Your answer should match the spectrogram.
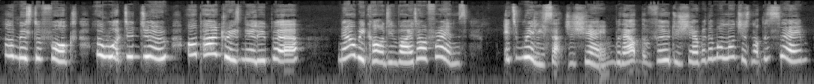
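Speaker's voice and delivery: high, loud tearful fox wife; crying Missus Fox. Acted. Missus Fox lamenting the bare pantry to her husband, tearful. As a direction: wail it out in distress. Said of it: "crying hard".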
